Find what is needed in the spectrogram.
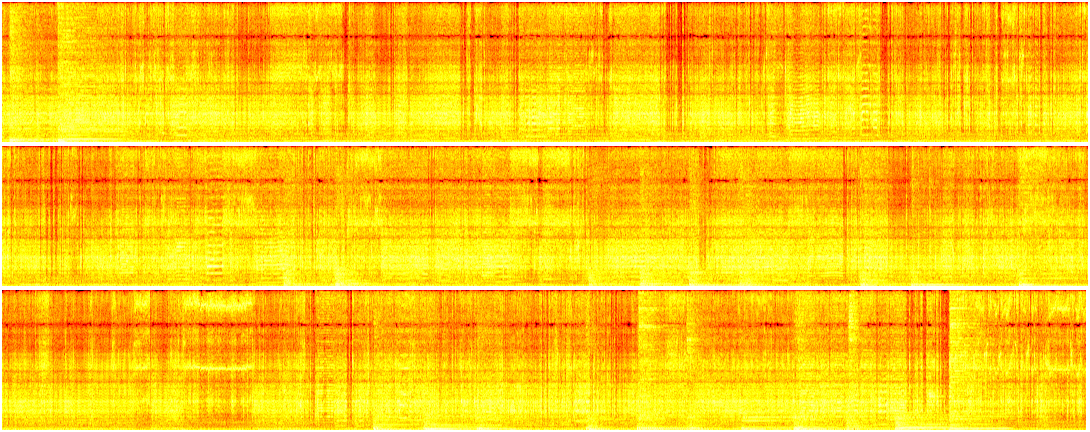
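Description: Free improvised music: a steady, dense electronic noise layer, over which scattered plucked and struck notes from electric guitar and prepared piano enter about halfway through and grow denser near the end.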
